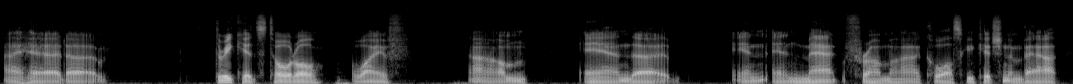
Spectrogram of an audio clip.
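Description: American guy in his 40s, super deep voice, chatting casually, kinda halting and wandering, really dry sound. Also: little pitch movement, gravelly, no echo. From United States, Wisconsin. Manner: rambling, halting, frequent "you know". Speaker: podcast guest, remodeling tradesman. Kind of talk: casual interview storytelling.

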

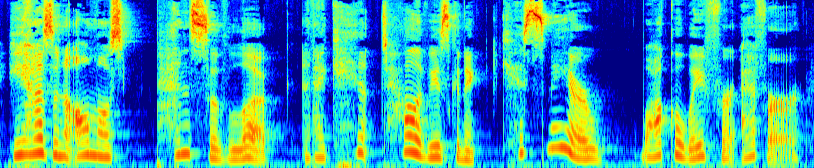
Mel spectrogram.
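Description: Young woman, expressive first-person narrator, slightly high voice. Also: moderate pace. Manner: intimate, expressive.

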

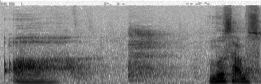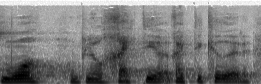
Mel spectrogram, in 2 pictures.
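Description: A man preaching and telling a religious story, animated and questioning his listeners. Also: mid-range voice, vocal fry. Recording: reverberant hall.

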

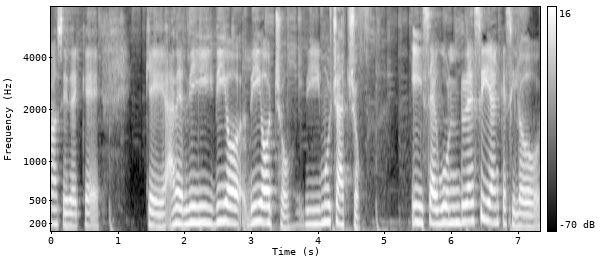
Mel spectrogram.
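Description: A young woman from Chihuahua, rambling casually as a podcast host and acting out quoted speech. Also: on the low side. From Chihuahua, Mexico. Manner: rambling, many fillers, acts out quotes. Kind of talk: casual monologue.

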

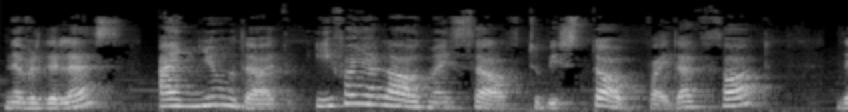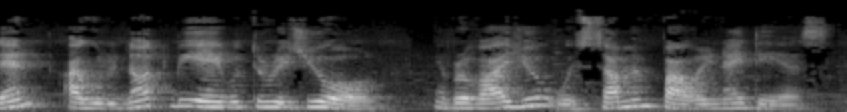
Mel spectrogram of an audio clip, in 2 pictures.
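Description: A non-native English-speaking woman delivers an earnest, encouraging motivational talk, her pitch rising and falling in a lively way. Her voice sits in a roomy space, with soft music under it. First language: not English. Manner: earnest, encouraging, reads from a script. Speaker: podcast host, life coach. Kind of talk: scripted motivational monologue.

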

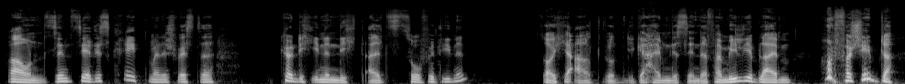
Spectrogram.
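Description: Brief: sardonic aristocrat, read by a male narrator, dry close sound, calm menace. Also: fairly low pitch, no echo. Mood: mocking. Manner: coolly sarcastic, measured threats. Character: cold, mocking English lord, calm and menacing. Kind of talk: audiobook character reading.

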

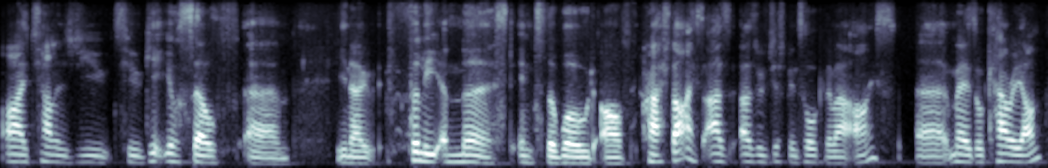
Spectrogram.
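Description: A man's voice: mid-range voice, a little slow, dry recording. A man co-hosting a podcast in casual chat, chatty and laughing often. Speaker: podcast co-host. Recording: slightly dull, dry recording.

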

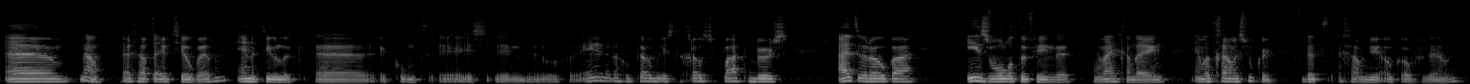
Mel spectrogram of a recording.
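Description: A man's voice: mid-range voice, steady tone, moderate pace. A man co-hosting a podcast in informal, casual chat, often repeating his phrases. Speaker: podcast co-host.

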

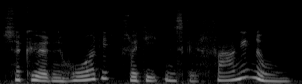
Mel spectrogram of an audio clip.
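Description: A woman's voice: fairly low pitch, very animated, warm tone. A woman voicing a sleepy, forgetful little boy animal in a storybook, talking in a drowsy, wondering way.

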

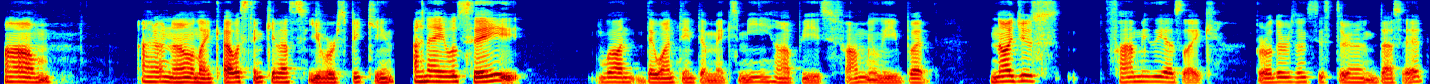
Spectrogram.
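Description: A woman from Colombia co-hosts a casual podcast, speaking softly and reflectively with a self-deprecating touch. Her delivery stays flat and even, and her voice has a gravelly fry. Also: low-pitched, measured pace. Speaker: podcast co-host.

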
